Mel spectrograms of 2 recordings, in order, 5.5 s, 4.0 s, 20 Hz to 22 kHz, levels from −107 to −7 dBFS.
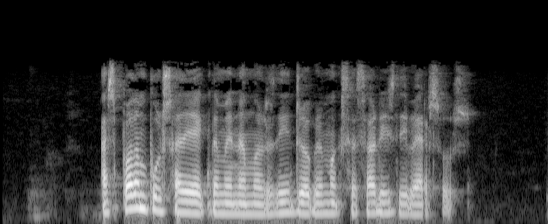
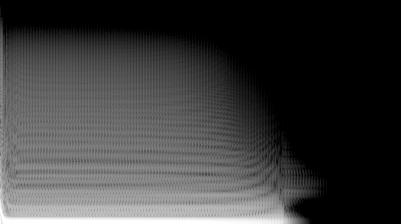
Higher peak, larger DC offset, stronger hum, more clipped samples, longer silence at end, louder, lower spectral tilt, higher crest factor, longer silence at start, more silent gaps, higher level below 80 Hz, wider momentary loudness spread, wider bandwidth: about the same, -4 dBFS vs -2 dBFS; neither; neither; neither; second, 0.85 s vs 1.15 s; second, -23 LUFS vs -16 LUFS; second, -5.5 dB/octave vs -9 dB/octave; first, 20 dB vs 8 dB; first, 1 s vs 0 s; neither; second, -62 dBFS vs -10 dBFS; about the same, 12 LU vs 10 LU; first, 8.2 kHz vs 1.1 kHz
